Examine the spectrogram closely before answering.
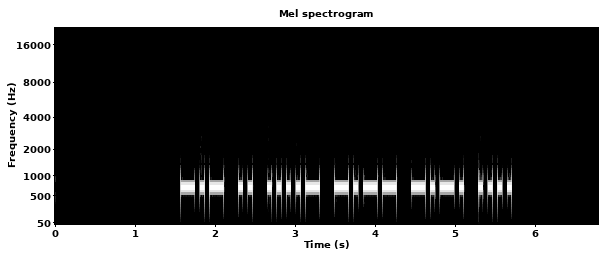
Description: Morse code, heard as a keyed tone, about 20 wpm, 700 Hz. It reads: KI4YCH
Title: Speed Racing - USA 2x3 Call Signs 20wpm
